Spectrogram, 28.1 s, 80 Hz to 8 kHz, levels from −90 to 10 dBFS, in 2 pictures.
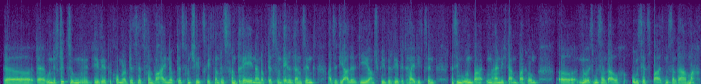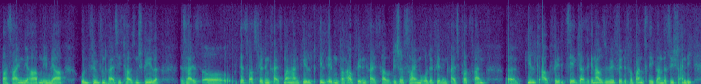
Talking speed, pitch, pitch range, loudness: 200 wpm, 110 Hz, 105-120 Hz, -18 LUFS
